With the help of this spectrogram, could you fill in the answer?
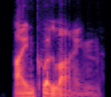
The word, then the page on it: inquiline: British English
